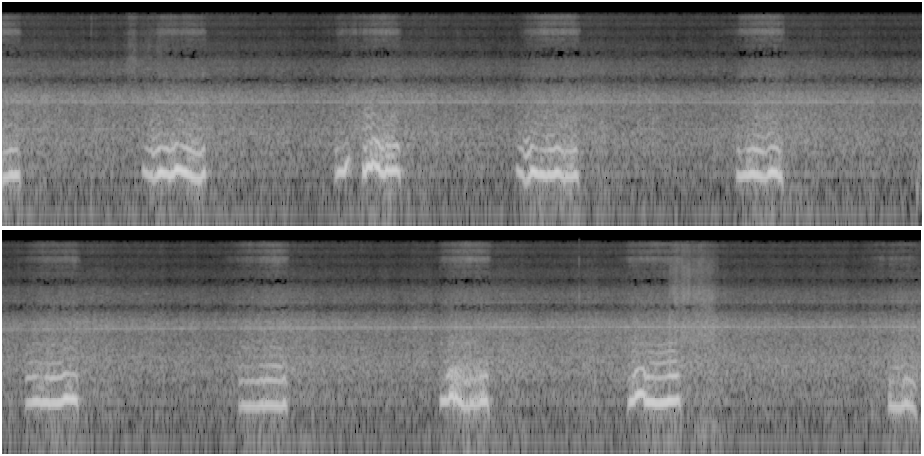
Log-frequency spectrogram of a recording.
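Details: Haiku, a female pet cat, snoring rather loud while asleep: nine steady, rasping snores at even intervals of about two and a half seconds, each with a low grinding core, over a constant faint electrical hum.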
